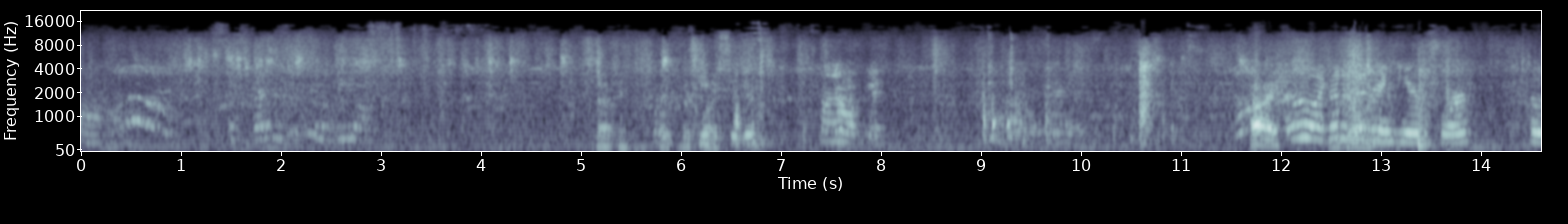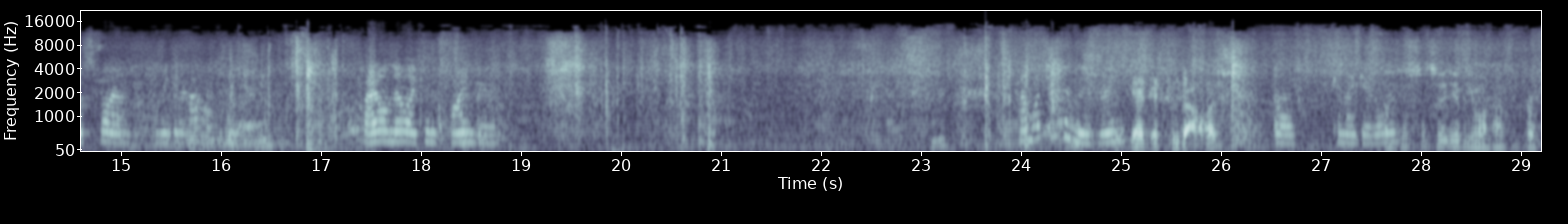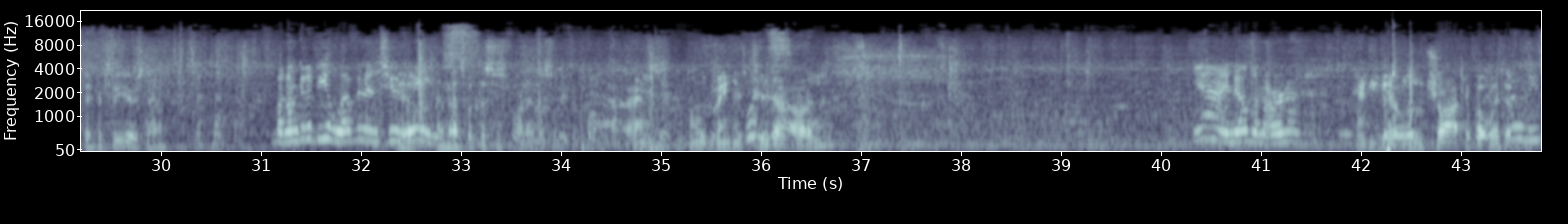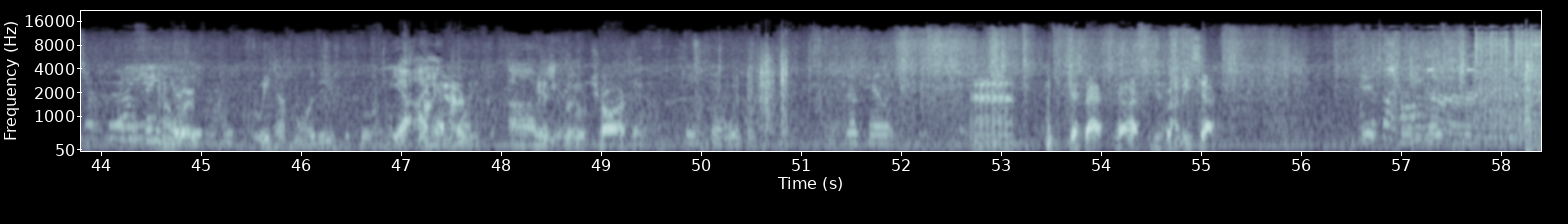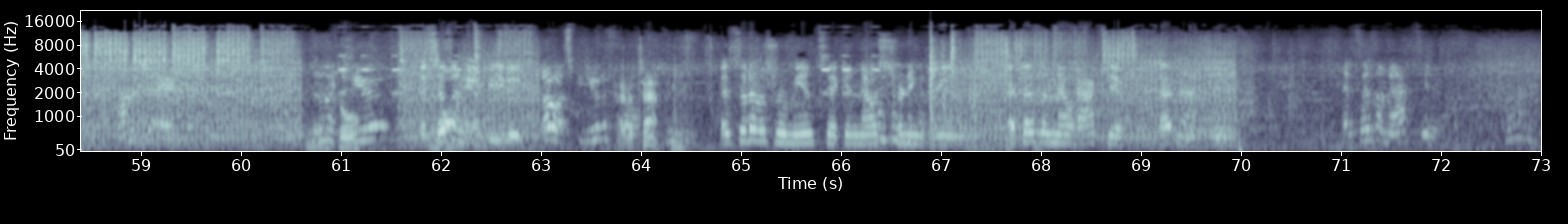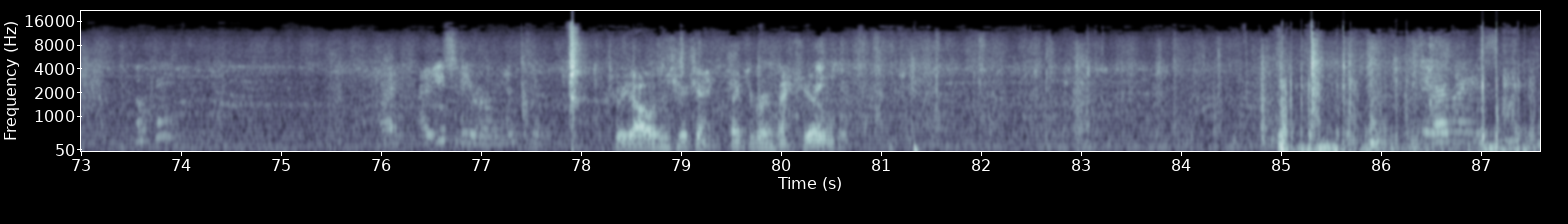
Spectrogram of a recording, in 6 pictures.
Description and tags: Buying a mood ring and some clay in the gift store recorded at Busch Wildlife Sanctuary with Olympus DS-40.
ambient, cash, field-recording, nature, register, store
